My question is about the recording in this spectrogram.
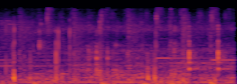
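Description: Fresh okra pods clicking and rustling as they are handled in a bowl, with a few scattered light knocks.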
